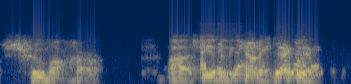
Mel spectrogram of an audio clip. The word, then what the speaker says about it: Schumacher: I don't know how you say it, Shannon, but that's how the Germans would say it, so Schumacher.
